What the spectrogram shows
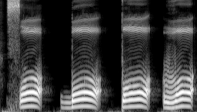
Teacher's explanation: kalau huruf tebal, dia tidak akan terdengar seperti vokal A ketika fathah. Tapi dia akan lebih mirip seperti vokal O.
